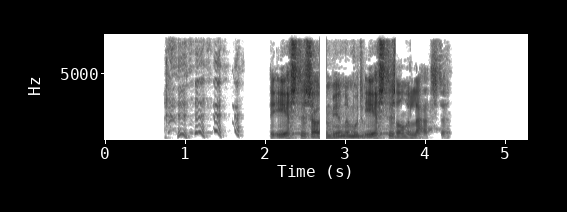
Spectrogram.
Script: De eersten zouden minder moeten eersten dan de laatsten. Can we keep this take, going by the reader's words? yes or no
yes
